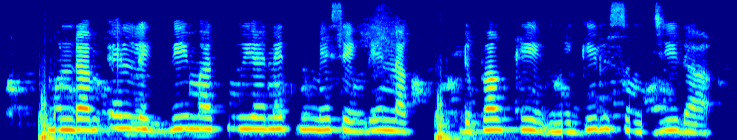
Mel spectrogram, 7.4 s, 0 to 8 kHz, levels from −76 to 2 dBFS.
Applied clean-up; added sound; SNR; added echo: classical method Wiener filter.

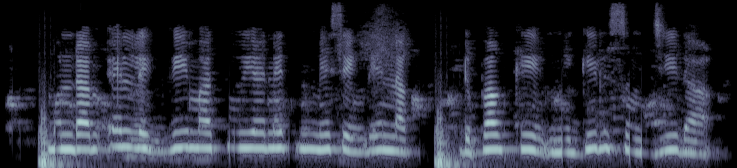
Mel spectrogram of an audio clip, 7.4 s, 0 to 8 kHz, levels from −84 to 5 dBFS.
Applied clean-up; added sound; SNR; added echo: none; Knock; 9 dB; none.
